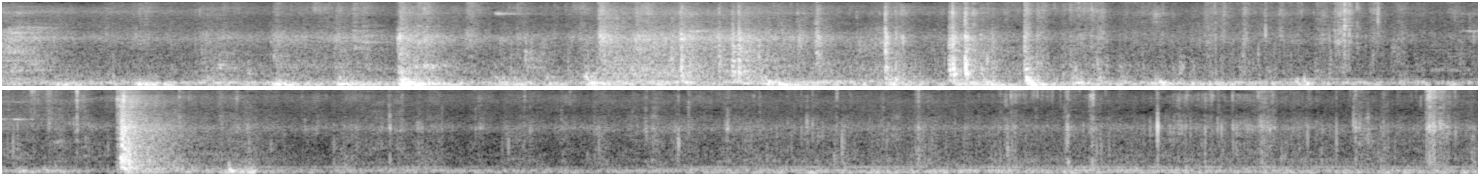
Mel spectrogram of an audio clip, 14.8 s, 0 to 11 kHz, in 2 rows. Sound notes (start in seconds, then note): 0.1 footsteps thumping; 7.9 door banging; 8.0 footsteps rustling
